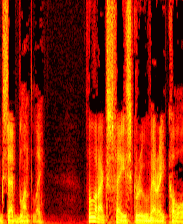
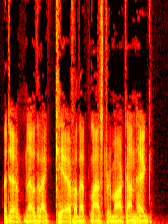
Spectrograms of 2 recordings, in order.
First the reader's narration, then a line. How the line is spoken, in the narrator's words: said stiffly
